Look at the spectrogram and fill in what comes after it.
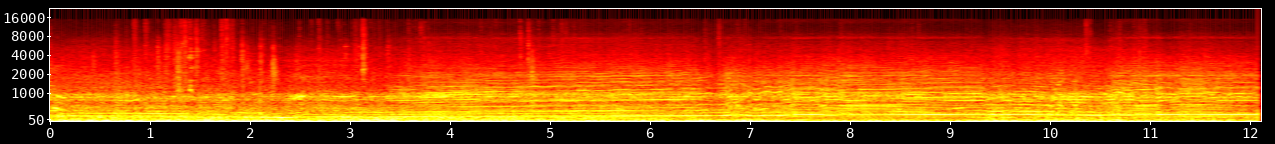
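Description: Suzuki Swift rally car's engine working hard, heard from inside the cabin. About halfway through the revs drop as the car slows for a bend, then climb again as it accelerates away. A few sharp ticks are heard along the way.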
